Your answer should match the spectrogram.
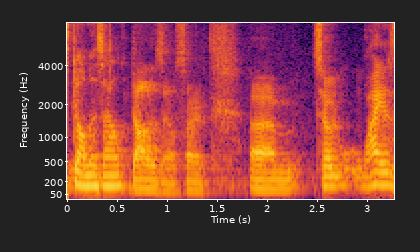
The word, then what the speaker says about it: Dolezal: But if someone said, like Rachel Dolezal, or however you pronounce her name. It's Dolezal.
